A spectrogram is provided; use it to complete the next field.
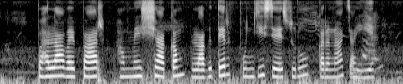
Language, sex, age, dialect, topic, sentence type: Magahi, female, 18-24, Northeastern/Surjapuri, banking, statement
